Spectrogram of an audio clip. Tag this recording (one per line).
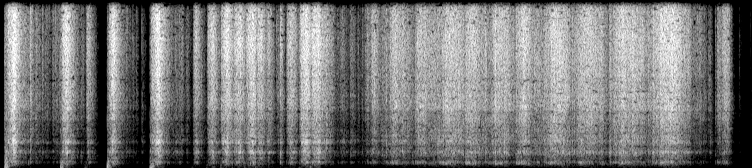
game
glass
rhythm
mancala
swirl
metal
clatter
